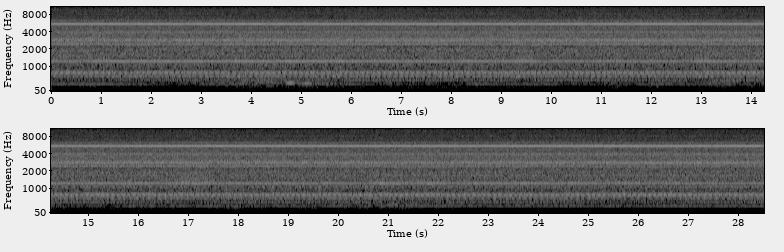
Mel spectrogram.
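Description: Milling machine spindle running steadily while an end mill cuts the first channel into a small metal casting, a steady sound of several fixed tones that keeps an even level throughout.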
